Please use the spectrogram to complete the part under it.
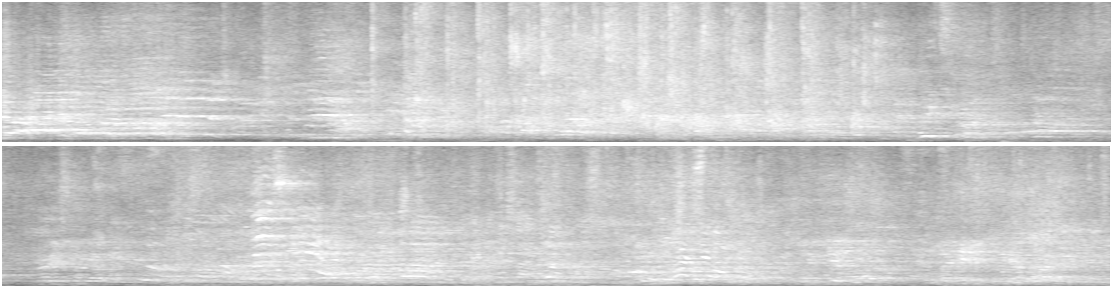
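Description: Many children chatter and shout in a large echoing hall.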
